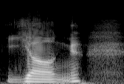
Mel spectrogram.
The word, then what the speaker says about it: Jung: look at is Carl young now it looks like J Jung or something like that but it's actually pronounced young Carl Young and Carl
